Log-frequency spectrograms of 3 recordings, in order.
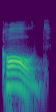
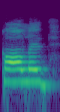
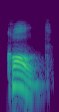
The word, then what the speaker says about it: called: Steve Wanda wrote the classical song I just called you never heard him saying I just call it no I'm sorry I'm terrible singer but I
